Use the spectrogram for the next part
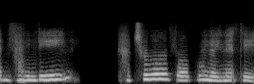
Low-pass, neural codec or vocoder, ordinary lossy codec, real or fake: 7.2 kHz; codec, 16 kHz, 0.5 kbps, FreqCodec, smaller model; none; fake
